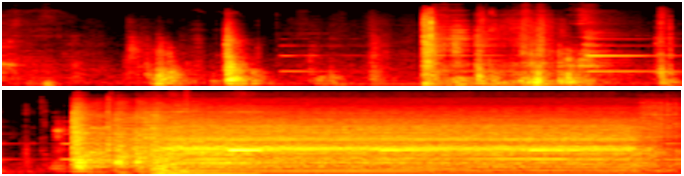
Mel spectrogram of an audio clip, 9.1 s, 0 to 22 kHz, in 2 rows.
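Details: 2012 Audi A5 brought in as no-start after client's plug and Duralast coil replacement: a few clicks, engine catches straight away, smooth even idle; coils deemed fine, Bosch coils to be fitted. Normal start and idle.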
